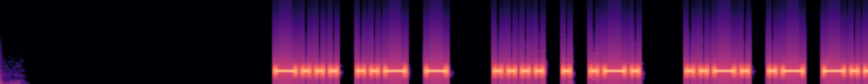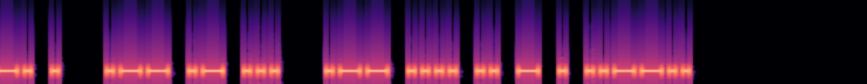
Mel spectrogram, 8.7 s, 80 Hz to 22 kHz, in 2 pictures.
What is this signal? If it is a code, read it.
Morse code, heard as a keyed tone, about 36 wpm, 700 Hz. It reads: BUT HER FACE WAS WHITE?
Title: Sentences from Top 1000 Words - Review Part 2 - 35wpm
